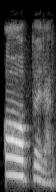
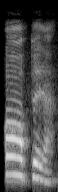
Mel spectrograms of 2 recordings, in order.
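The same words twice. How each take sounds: No difference in how they are said.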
